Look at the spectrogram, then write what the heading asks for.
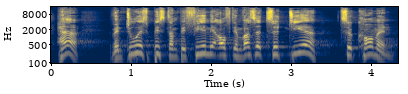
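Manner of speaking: high, loud plea to the Lord; calling out. Acted. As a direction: call boldly across the water. Peter calls to Jesus, read aloud.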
